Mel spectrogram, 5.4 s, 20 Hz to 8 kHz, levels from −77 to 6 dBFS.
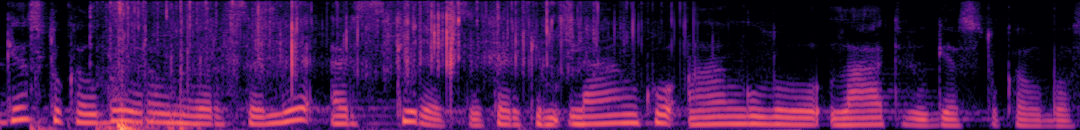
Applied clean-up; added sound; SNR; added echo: none; Crumpling, crinkling / Crushing; 4 dB; none.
